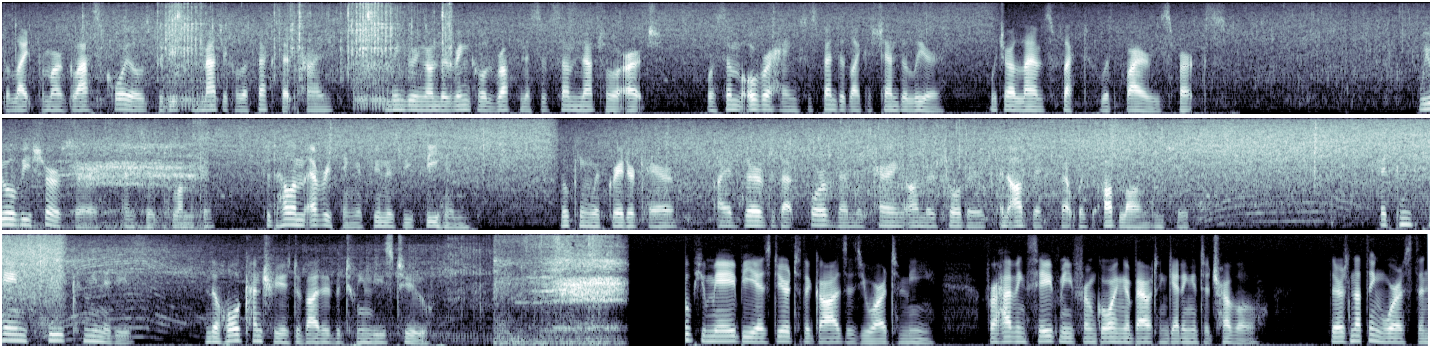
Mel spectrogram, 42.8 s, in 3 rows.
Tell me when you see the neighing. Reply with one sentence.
You can hear the neighing from 14.3 to 16.4 s and from 33.5 to 34.9 s.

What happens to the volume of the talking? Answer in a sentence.
The loudness of the talking stays about the same.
